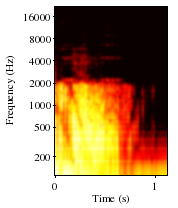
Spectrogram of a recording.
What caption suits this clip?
An explosion sounds for a retro style asteroid game...maybe. Who knows what I was doing.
